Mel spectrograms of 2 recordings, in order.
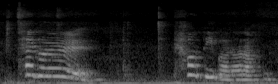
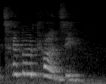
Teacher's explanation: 구개음화가 없으니까 D를 그대로 발음을 한 거예요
